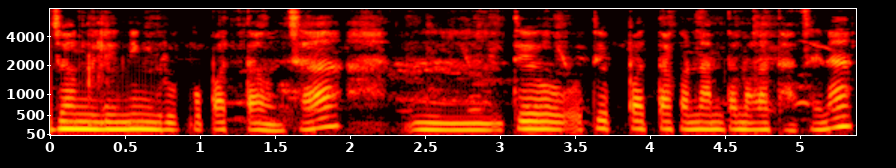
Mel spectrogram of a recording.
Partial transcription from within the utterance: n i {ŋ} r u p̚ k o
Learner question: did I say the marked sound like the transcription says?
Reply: yes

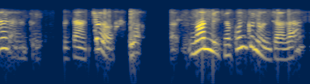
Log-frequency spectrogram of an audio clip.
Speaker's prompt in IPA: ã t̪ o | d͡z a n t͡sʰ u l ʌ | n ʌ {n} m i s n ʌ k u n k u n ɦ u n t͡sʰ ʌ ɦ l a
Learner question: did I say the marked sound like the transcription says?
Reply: yes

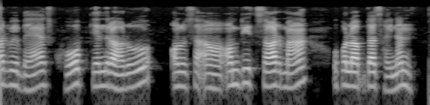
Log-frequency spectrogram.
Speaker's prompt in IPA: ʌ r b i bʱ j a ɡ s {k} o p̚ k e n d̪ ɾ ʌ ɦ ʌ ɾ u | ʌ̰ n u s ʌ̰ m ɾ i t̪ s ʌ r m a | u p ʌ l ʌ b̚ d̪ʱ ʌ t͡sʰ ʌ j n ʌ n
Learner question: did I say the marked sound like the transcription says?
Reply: no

